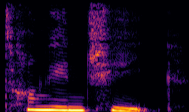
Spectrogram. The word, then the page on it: tongue in cheek: British English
